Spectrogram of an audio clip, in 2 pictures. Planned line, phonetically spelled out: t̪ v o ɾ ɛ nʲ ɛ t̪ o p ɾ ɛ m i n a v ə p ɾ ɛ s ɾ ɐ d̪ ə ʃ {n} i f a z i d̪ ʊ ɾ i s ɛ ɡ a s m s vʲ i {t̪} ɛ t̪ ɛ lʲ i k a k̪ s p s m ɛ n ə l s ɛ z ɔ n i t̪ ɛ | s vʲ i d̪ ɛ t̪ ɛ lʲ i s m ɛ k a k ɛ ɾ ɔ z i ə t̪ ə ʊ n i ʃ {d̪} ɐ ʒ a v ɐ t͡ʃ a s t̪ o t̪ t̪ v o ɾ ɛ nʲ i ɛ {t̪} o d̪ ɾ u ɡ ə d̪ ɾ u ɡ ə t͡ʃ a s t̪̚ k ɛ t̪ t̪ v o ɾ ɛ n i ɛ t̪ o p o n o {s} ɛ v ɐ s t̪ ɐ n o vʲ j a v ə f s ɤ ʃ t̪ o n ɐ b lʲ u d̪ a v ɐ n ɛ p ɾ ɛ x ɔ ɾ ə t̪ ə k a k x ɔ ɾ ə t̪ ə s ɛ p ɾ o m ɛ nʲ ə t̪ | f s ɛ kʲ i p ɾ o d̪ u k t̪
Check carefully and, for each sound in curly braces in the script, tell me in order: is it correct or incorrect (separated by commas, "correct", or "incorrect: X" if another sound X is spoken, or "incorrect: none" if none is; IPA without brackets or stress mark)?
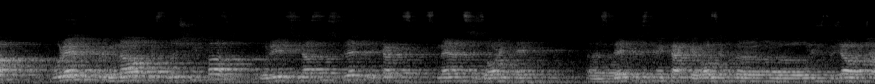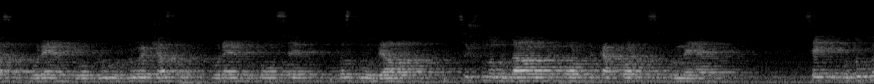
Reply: correct, incorrect: d̪, incorrect: t̪, correct, correct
